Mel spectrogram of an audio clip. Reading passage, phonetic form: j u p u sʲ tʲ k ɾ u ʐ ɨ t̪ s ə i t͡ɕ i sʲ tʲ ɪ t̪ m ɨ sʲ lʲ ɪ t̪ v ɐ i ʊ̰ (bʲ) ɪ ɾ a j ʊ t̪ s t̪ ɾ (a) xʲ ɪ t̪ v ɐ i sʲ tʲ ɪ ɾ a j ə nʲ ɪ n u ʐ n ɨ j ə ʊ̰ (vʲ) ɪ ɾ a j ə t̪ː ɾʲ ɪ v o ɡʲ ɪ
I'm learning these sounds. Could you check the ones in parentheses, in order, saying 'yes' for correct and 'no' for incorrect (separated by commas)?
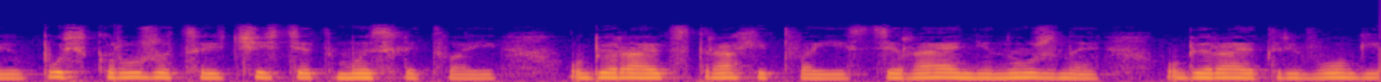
yes, yes, no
